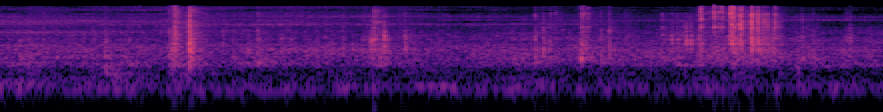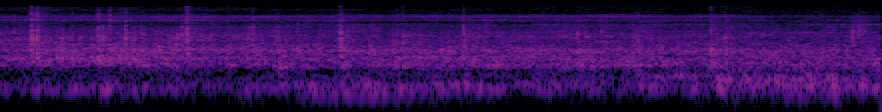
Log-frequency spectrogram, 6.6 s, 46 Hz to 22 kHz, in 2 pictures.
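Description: Hornby OO-gauge GWR 0-4-0 tank locomotive and coaches running around a model railway: a faint steady running noise with a few sharp clicks, the loudest a quick cluster just under three seconds in.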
